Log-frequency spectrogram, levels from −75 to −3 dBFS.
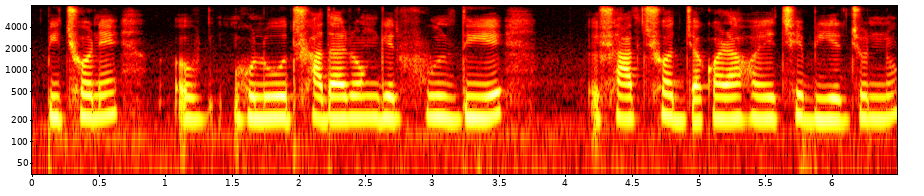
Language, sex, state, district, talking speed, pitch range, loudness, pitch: Bengali, female, Tripura, West Tripura, 110 wpm, 210-220 Hz, -15 LUFS, 215 Hz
